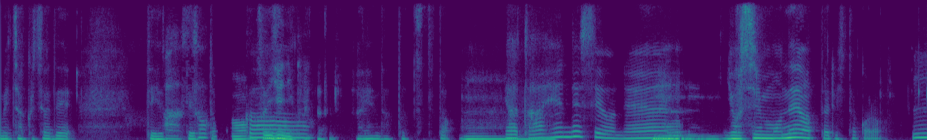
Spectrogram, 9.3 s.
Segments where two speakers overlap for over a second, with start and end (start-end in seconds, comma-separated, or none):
1.6-3.2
